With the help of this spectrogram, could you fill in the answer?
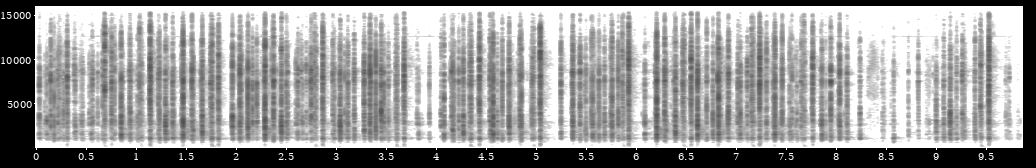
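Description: A compact Keychron K2 V2 mechanical keyboard with Gateron Red switches, plastic keycaps and an aluminum frame is typed on fast with the fingertips of both hands. The result is a steady, rapid stream of short, bright plastic clacks centered around 1.5 kHz, with almost no low end and no ring after each keystroke.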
